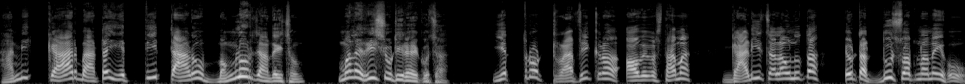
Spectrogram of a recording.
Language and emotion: Nepali, angry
